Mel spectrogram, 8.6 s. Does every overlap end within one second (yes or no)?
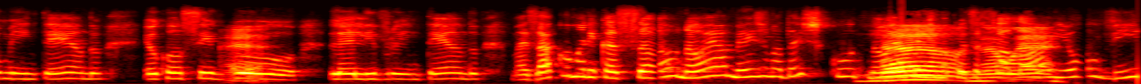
no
